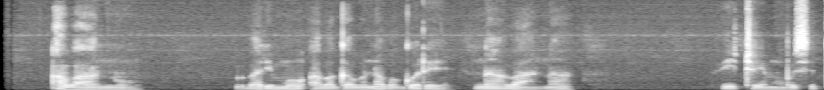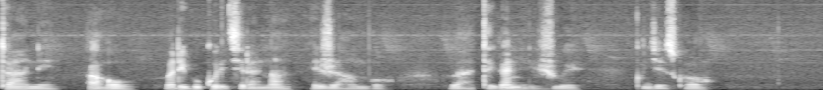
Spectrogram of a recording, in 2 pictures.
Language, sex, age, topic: Kinyarwanda, male, 25-35, government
